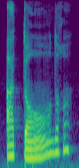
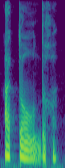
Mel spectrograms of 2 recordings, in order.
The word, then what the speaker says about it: attendre: So remember this final L is not pronounced. Gentil, gentil, and it's nice or kind. Then attendre, attendre, remember final you don't insist on it, it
